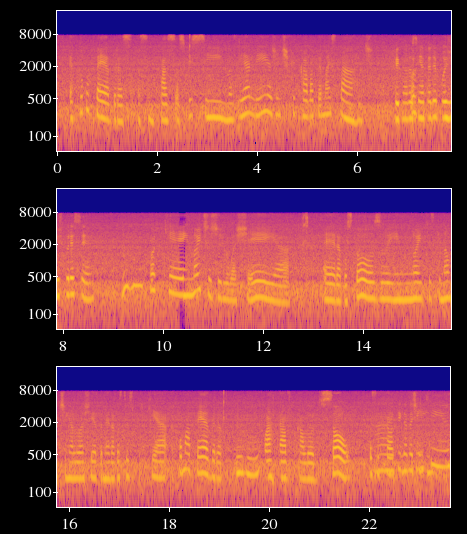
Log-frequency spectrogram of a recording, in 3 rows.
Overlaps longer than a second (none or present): present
